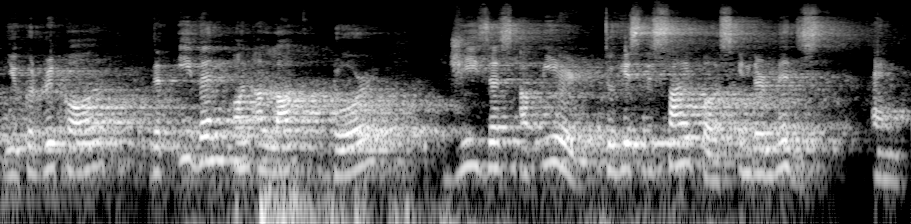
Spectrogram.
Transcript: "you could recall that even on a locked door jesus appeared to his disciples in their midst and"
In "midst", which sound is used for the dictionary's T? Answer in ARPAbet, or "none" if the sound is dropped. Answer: T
